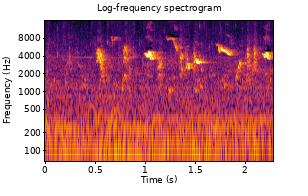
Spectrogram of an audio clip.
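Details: Hooded oriole singing in the evening from palm trees after being prompted by the recordist: scattered high, chattery notes and short sharp whistles, some slurred downward, coming in quick irregular bursts over a faint steady background hum.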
